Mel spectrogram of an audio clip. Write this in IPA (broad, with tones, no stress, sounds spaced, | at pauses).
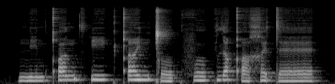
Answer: n i˨ n qʼ o˦ n t͡sʼ iː˦ k qʼ iː˦ n ǀ oː˨ k f oː˦ k lʲ ə˦ qʼ ɛ˨ χ ɪ˦˨ t ɛː˧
